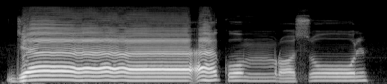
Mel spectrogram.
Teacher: Pada lafal ja wajib dipanjangkan 4 harakat atau 5 harakat karena ia mad wajib muttasil, ditandai adanya hamzah yang datang setelah bacaan mad tabi'i atau setelah huruf mad.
